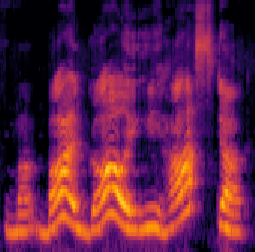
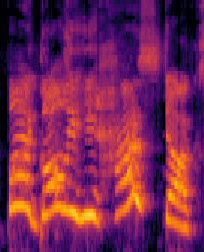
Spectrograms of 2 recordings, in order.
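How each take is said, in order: First: Put-on slow, understated older-man voice; grandpa. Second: Put-on high, amazed boy voice; young boy. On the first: Grandfather watching the stuck boy, slow and measured. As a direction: say it slowly at a low-key pitch. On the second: Charlie seeing the boy stuck, high and amazed. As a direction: exclaim high, drawing out the end. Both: A narrator's reading.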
